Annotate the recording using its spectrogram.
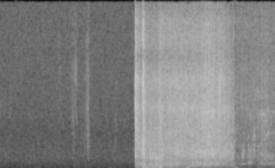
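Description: Near silence, then about two seconds in a person jumps into a deep pool: a sudden loud splash that churns on for about a second and a half and dies away.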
